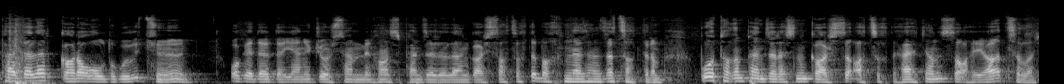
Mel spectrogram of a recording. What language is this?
Turkish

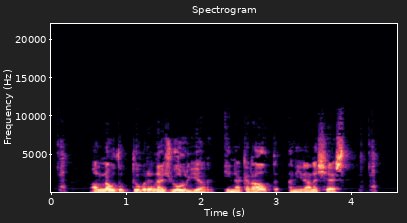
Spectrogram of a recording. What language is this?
Catalan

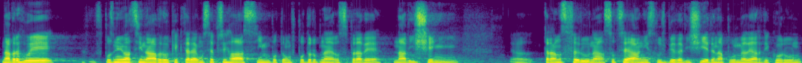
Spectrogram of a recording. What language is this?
Czech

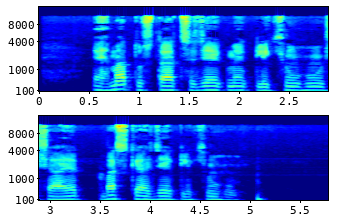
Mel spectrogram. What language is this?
Shina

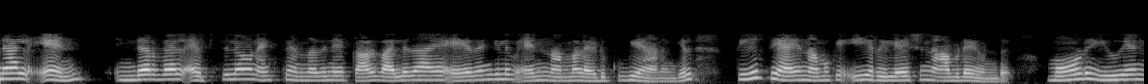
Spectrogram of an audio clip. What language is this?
Malayalam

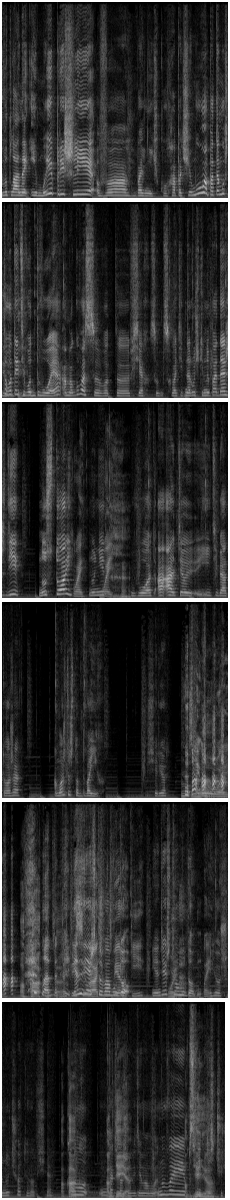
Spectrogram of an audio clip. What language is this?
Russian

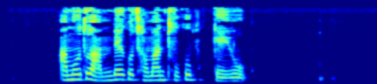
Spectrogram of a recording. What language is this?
Korean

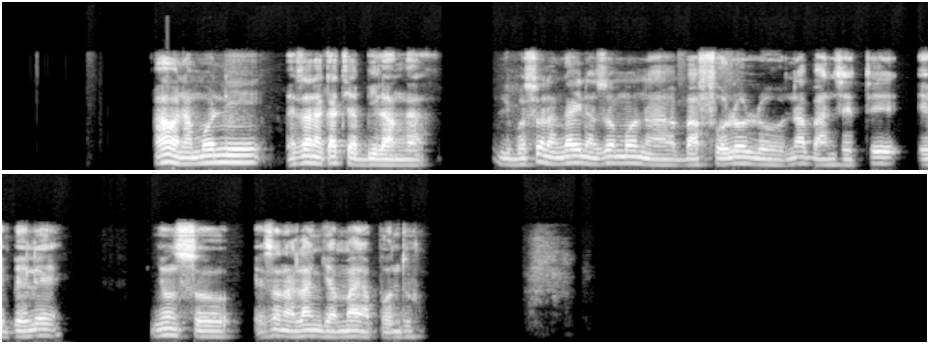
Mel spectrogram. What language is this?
Lingala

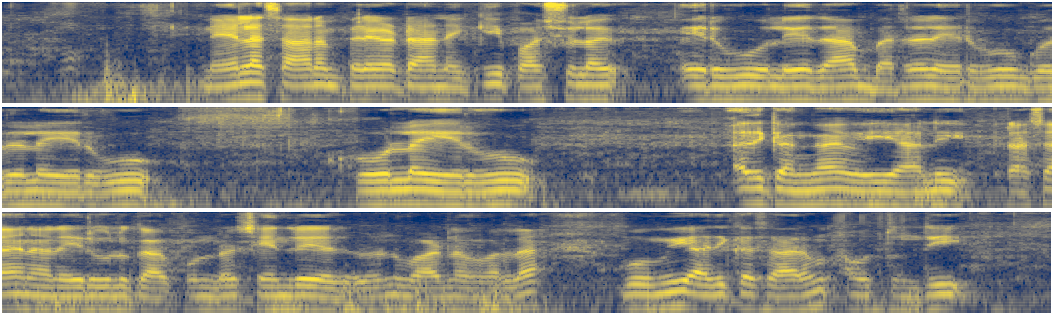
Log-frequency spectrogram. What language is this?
Telugu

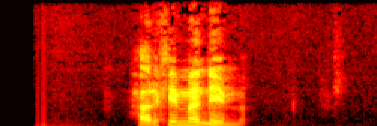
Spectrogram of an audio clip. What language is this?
Kabyle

